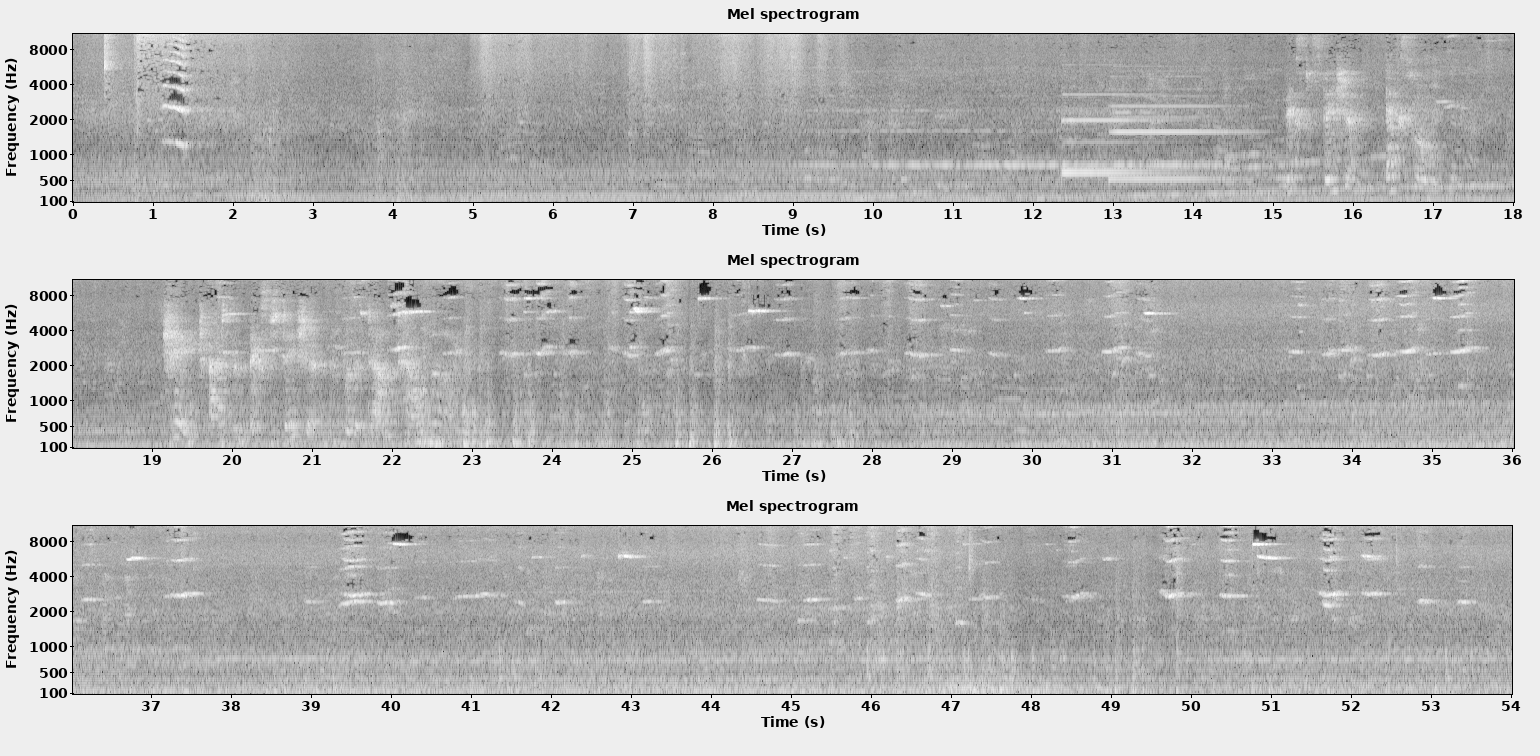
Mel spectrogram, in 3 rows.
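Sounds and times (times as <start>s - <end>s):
train wheels rumbling: 0.0s - 54.0s.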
